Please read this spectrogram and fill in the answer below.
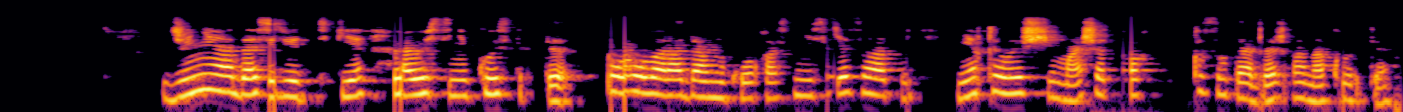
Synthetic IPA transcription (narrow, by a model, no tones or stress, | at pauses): ʒinʲijad̪ɑseɾet̪ːɪ̥kʲe̞æwest̪ɪnekʲʰɵst̪ɪk̚t̪ɪ | olˠɑɾɑd̪ɑmnəɴqʰolˠqɑsənesʲesɑlˠɑt̪ən | nʲeqʰəjlˠəʃijmɑjʃɑt̪̚qɑ | qʰəzəqd̪ɑɾd̪ɑʒʁɑnɑkʲʰɵɾd̪ɪ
